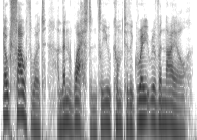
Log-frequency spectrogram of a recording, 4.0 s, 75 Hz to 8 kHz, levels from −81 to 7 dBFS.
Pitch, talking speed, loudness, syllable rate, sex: 125 Hz, 195 wpm, -21 LUFS, 4.5 syllables/s, male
